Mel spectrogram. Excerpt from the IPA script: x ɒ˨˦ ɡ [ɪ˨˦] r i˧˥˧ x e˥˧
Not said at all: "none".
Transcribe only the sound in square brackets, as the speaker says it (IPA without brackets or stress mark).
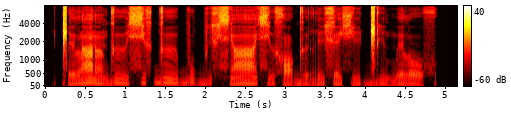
ɨ˨˦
